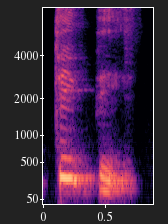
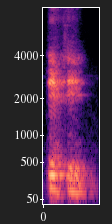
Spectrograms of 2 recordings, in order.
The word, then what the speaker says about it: Tithi: Titi, time, you know. Tithi. Oh, Tithi.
